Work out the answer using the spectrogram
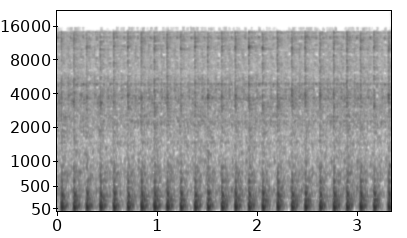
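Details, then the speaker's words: Postie bike motor, freshly rebuilt, in neutral, running after clutch adjustment: slow, even single-cylinder thump at about 220 beats a minute, steady with no knocks; deliberately set low idle, muffler split along its seam. "It's idling nice and low. I set it up that way."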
